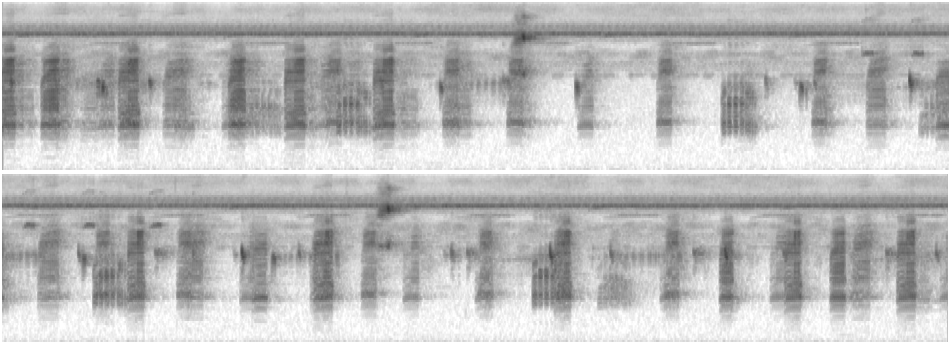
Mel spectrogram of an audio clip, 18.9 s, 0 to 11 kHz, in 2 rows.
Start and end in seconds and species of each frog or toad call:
0.0	18.9	Scinax fuscovarius
5.1	5.4	lesser tree frog
5.7	18.9	Pithecopus azureus
13.2	13.5	lesser tree frog
3:15am

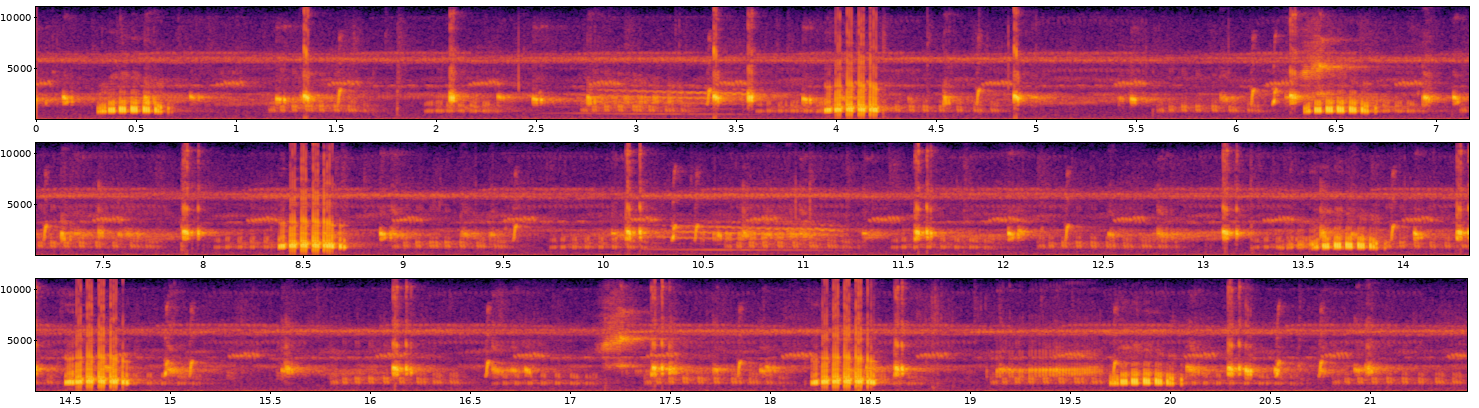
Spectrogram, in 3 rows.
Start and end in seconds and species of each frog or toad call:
0.0	21.4	pointedbelly frog
0.0	21.4	waxy monkey tree frog
0.0	21.4	Pithecopus azureus
2.5	3.7	menwig frog
6.3	6.6	lesser tree frog
10.2	11.3	menwig frog
17.1	17.5	lesser tree frog
12:00am

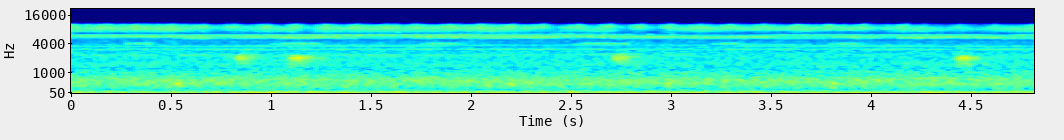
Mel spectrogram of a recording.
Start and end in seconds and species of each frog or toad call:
0.7	1.3	Dendropsophus elegans
2.6	3.0	Dendropsophus elegans
4.3	4.6	Dendropsophus elegans
11:00pm

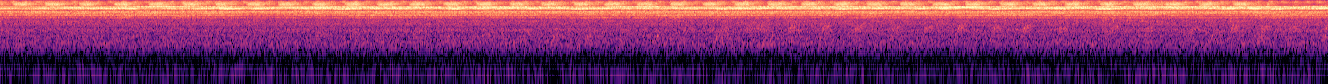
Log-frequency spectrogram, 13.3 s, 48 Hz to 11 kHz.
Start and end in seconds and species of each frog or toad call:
none
12:15am

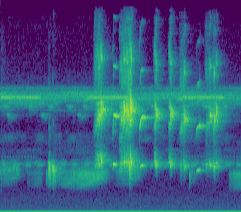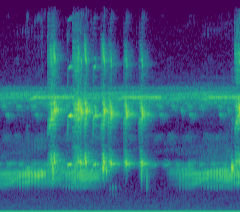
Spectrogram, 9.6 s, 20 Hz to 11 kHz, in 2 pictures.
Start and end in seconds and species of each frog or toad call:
0.0	9.6	Pithecopus azureus
1.9	4.4	lesser tree frog
5.8	7.7	lesser tree frog
11:15pm

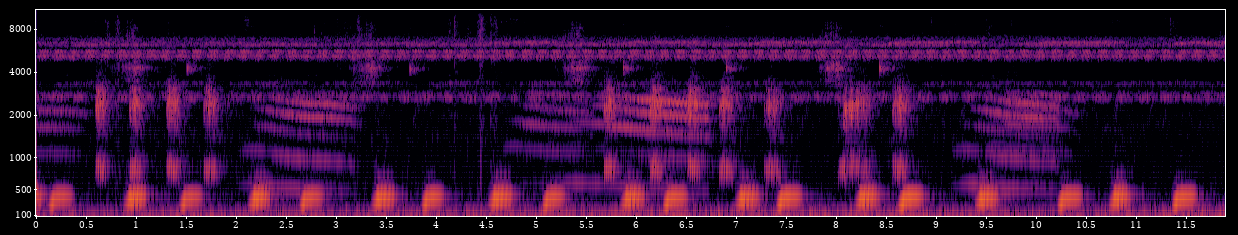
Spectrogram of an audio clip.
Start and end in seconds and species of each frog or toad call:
0.0	0.6	menwig frog
0.0	8.7	dwarf tree frog
0.0	11.8	pepper frog
0.5	1.9	Chaco tree frog
2.0	3.4	menwig frog
4.6	6.1	menwig frog
5.6	8.8	Chaco tree frog
9.0	10.6	menwig frog
7:15pm

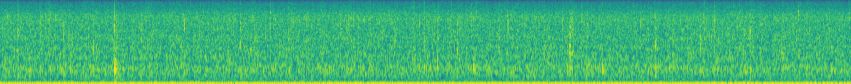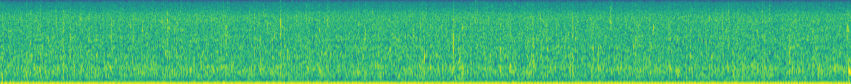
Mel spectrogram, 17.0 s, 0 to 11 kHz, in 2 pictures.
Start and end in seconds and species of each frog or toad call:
none
1:30am

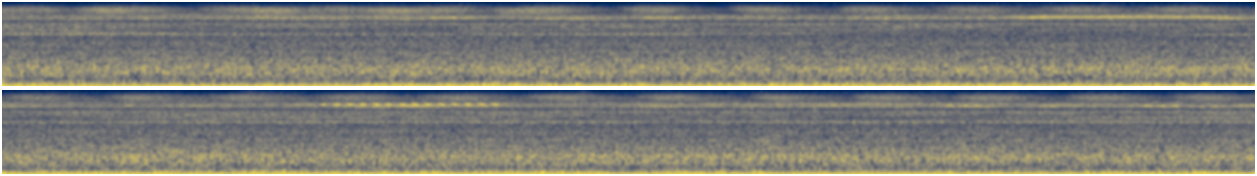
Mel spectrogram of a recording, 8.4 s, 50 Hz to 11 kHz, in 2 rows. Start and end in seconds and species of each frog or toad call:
none
10:45pm

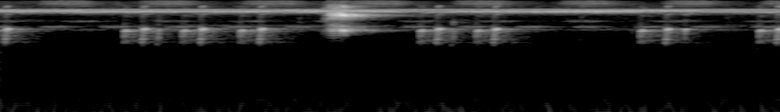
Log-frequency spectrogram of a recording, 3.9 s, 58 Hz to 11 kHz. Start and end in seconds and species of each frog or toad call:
0.0	3.9	pointedbelly frog
1.6	2.1	lesser tree frog
12:30am

